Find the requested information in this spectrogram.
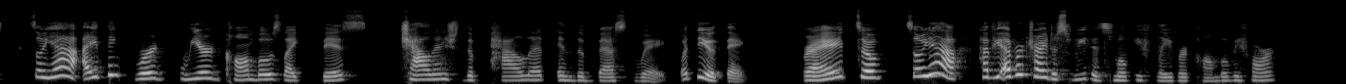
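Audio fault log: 10.66 to 13.46 s, adaptive stream at a lower bitrate: the speech abruptly turns dull and watery, with nothing above 7 kHz and no gap at the switch. The player dropped to a leaner encoding for the final stretch, which fits a fall from 96 to 16 kbit/s AAC.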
